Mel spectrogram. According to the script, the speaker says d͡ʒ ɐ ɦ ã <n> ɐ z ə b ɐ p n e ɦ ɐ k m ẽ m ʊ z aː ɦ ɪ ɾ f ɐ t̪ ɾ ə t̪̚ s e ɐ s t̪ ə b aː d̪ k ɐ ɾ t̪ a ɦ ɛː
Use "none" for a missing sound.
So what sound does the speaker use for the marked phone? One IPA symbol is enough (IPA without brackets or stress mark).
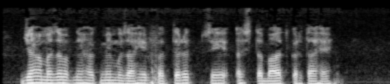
m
